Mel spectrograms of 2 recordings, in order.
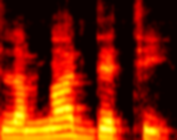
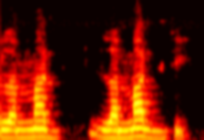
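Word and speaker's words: לָמַדְתִּי: And if you don't pronounce that shva, you will lose one of the letters. You'll either say lamadti with a T or lamaddi with a D.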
